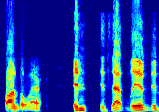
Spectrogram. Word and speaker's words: Fond du Lac: Pretty much the Fond du Lac. Just the way you said it, Fond du Lac.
